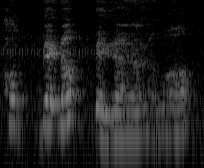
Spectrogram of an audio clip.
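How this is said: It is said in a Granny Bear voice.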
